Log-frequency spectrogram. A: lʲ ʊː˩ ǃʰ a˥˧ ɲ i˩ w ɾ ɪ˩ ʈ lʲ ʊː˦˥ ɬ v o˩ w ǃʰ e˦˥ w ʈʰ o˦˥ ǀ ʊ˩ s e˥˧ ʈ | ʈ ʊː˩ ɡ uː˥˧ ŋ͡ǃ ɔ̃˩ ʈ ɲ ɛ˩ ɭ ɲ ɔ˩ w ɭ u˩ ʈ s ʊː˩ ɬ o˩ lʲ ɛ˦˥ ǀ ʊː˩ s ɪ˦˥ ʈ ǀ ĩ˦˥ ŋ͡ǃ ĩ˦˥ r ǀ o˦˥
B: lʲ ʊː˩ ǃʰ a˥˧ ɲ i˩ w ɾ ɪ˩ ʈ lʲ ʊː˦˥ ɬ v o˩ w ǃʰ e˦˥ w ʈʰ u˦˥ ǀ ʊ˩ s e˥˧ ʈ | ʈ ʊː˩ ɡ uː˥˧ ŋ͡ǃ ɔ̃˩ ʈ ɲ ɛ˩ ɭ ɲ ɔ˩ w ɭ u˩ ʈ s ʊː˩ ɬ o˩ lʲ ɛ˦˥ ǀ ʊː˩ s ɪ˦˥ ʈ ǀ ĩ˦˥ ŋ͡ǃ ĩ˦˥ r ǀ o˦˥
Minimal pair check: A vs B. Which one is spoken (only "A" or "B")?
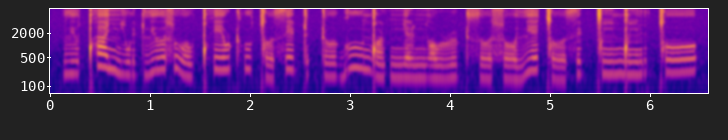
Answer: B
